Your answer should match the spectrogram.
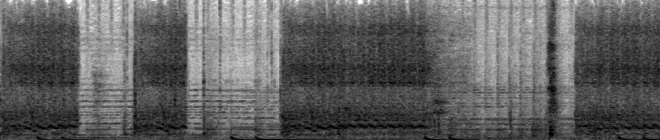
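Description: A car engine being cranked by its starter in repeated bursts of about a second, with short pauses between tries, the engine not catching.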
